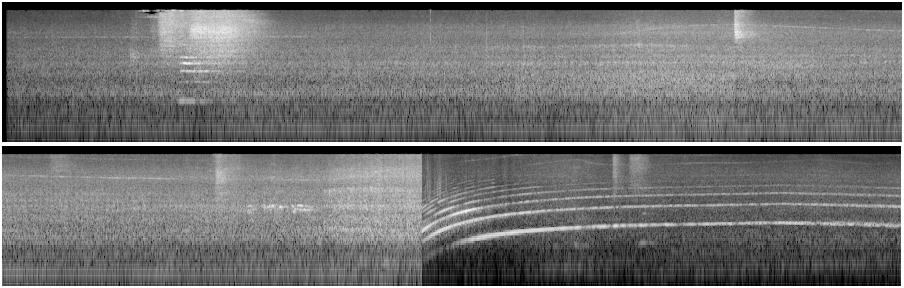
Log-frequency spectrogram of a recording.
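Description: Fire truck's diesel engine running and growing louder as the truck pulls out, with a brief sharp burst about two seconds in. About thirteen seconds in, a siren comes in with a long rising wail that levels off and begins to fall near the end.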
